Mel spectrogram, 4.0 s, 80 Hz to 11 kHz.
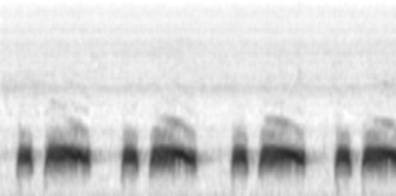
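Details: Decoy spotted dove used in trapping, 3 December 2022, giving a rapid run of thổ cấn sấm nước coos, each a quick short note tied to a longer warbling coo, about one pair per second.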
